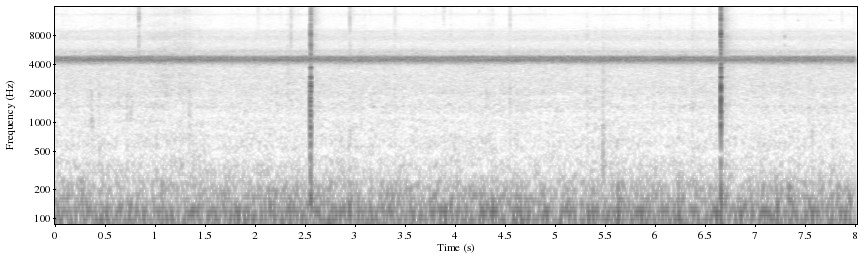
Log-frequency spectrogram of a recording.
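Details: Autumn insects singing beside a campfire at a camp: an unbroken, steady high-pitched trill runs through the whole recording, with two sharp fire pops and a soft low rumble underneath.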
